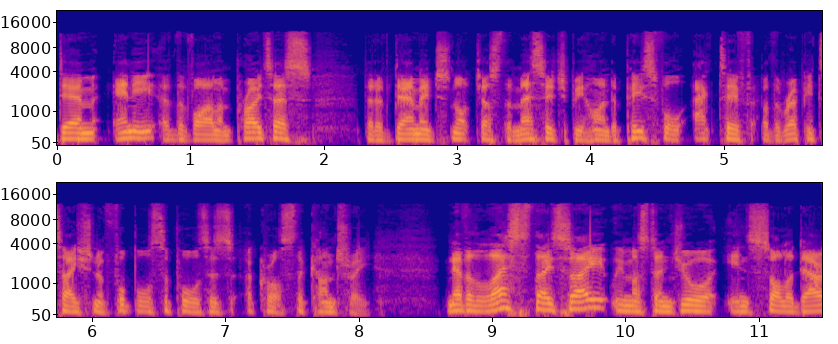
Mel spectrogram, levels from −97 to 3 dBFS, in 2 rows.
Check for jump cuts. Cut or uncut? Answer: cut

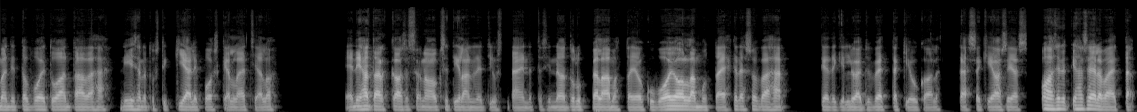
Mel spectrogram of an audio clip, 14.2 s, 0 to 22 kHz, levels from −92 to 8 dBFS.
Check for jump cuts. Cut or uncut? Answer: cut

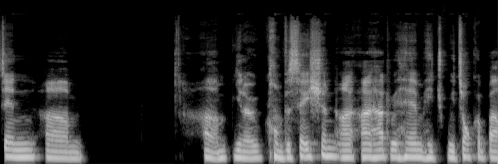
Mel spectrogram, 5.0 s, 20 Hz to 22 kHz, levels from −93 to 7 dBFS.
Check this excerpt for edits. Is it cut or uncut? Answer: uncut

